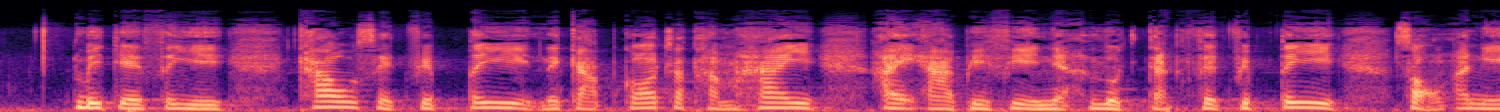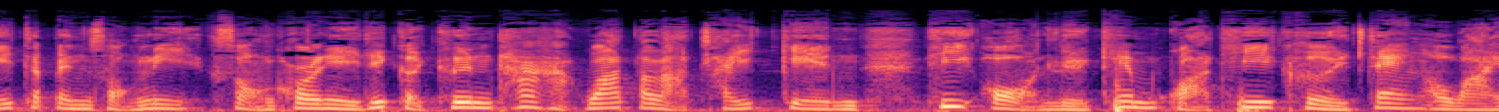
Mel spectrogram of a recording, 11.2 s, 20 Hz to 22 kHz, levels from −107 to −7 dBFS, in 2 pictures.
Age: 60-79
